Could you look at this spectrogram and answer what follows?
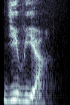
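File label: "дивъя", Komi, female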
